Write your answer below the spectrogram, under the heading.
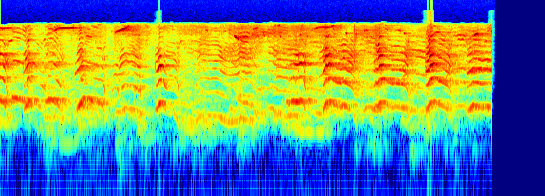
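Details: Samoyed puppies, seven weeks old, a litter of two males and three females, making many overlapping high whimpers, yips and short howling whines that rise and fall, nearly continuous and tonal with rich harmonics.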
